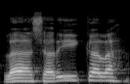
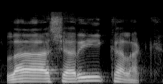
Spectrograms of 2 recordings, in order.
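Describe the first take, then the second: First: The phrase ends with an h sound. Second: The phrase ends with a k sound. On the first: The speaker calls it wrong. "bukan ha" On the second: The speaker calls it right. "Yang betul adalah kap"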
